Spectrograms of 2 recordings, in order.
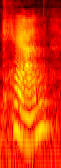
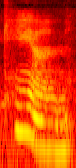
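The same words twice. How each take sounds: First: The vowel is short and plain before the N. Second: The vowel is longer and glides up into the N. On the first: The speaker calls it wrong. "instead of saying can" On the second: The speaker calls it right. "we say can"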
